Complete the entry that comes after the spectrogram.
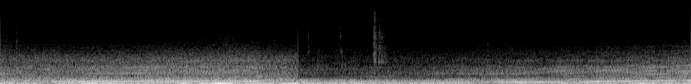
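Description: Fiat 500 Abarth's turbocharged 1.4-litre four-cylinder, heard from inside the cabin while driving. The engine note drops with an upshift about half a second in, then rises steadily again as the car accelerates in the second half.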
